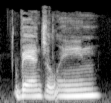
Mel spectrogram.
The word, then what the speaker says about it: Evangeline: Is it pronounced Evangeline or Evangeline? – Evangeline.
